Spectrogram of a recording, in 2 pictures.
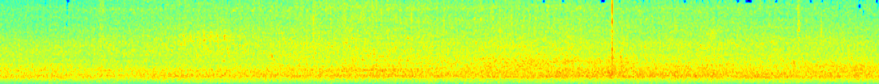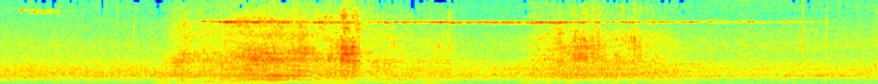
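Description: Steady road traffic noise. It swells as a louder vehicle goes by about ten to twelve seconds in, its engine note briefly standing out, with a smaller swell a few seconds later.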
